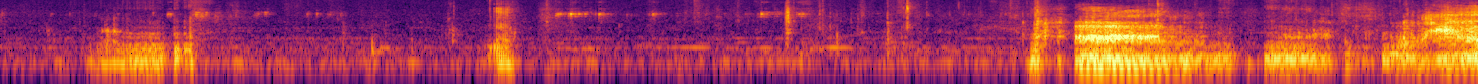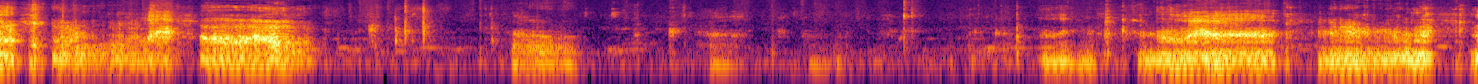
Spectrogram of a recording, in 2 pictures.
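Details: Dog growling while fighting over food, indoors in a small room: rough, noisy growls in bursts of one to two seconds with quiet gaps, some snorting, and clattering sounds in between.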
